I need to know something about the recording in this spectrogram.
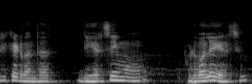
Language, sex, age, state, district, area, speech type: Nepali, male, 18-30, West Bengal, Darjeeling, rural, spontaneous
